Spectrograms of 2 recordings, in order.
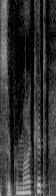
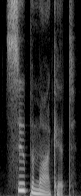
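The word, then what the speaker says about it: супермаркет: Therefore, to pronounce this word in Russian, you just need to read the English version with the Russian accent. Supermarket. Supermarket. Supermarket. How you can understand? It's all about the sound R.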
